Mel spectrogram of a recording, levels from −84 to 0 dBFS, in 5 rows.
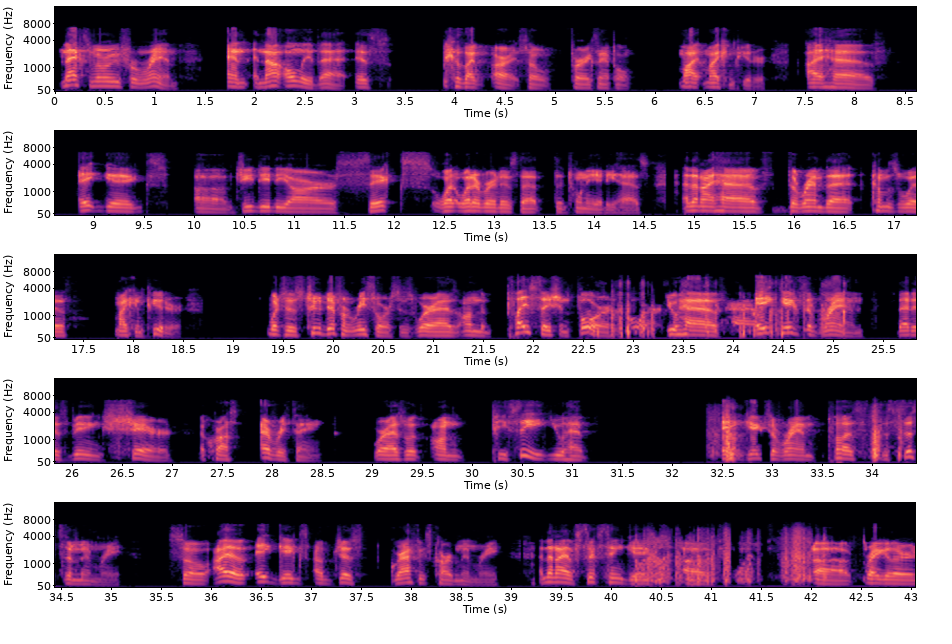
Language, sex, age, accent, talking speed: English, male, 30-49, American, 140 wpm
